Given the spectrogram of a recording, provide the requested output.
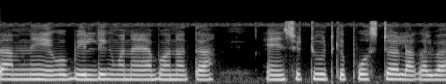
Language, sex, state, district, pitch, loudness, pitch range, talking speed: Bhojpuri, female, Bihar, Gopalganj, 230 Hz, -13 LUFS, 225-235 Hz, 145 wpm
